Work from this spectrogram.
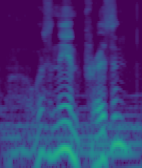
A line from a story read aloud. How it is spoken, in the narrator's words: whispered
